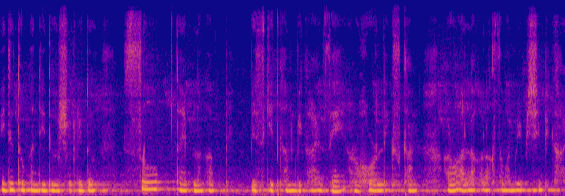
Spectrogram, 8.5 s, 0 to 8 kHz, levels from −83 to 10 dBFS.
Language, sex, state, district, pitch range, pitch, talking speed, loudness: Nagamese, female, Nagaland, Dimapur, 240-255 Hz, 245 Hz, 165 wpm, -16 LUFS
